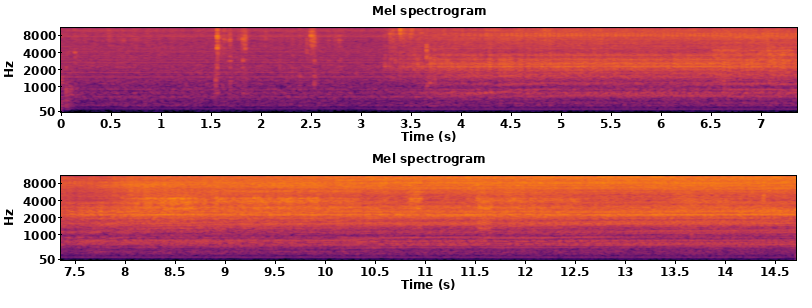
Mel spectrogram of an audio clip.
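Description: Watchmaker's lathe spinning while a hand graver cuts the brass workpiece: a steady scraping hiss that starts about three seconds in and grows louder about halfway through.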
